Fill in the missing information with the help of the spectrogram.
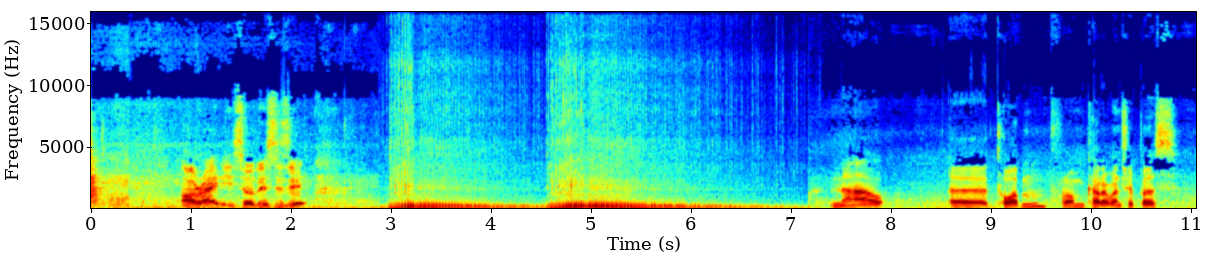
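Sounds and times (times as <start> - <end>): vehicle engine revving: 2.9 - 7.2.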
